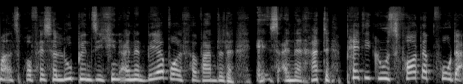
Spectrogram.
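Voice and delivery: high, loud, tumbling flood of words; blurting it out. A narrator's reading. Two children blurting proof of innocence to their headmaster, frantic. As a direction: gush out frantic explanations. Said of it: "Beide sprudelten gleichzeitig los".

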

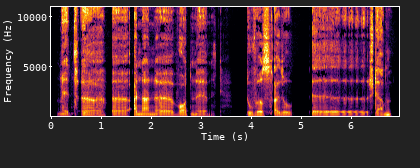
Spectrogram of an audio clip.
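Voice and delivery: a plain craftsman groping for the right word; low voice full of ums; hesitant blacksmith. A narrator's reading. Smith voice again.

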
